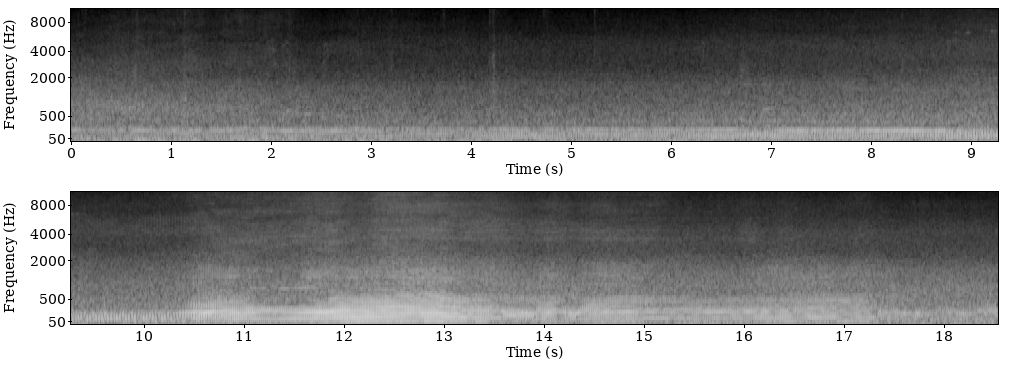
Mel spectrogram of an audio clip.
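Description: City street traffic: a motor vehicle's engine idling steadily, then revving and pulling away about ten seconds in, its pitch rising, dipping and rising again, loudest a couple of seconds later before easing off.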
